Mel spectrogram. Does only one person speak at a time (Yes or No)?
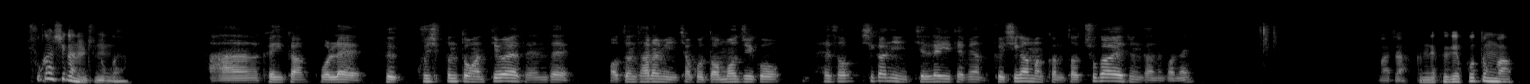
Yes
